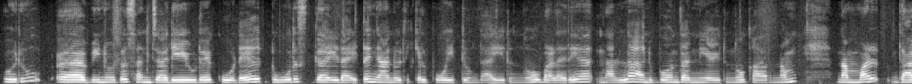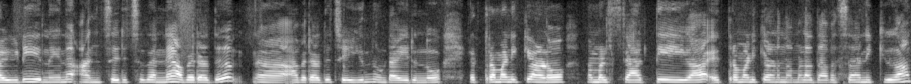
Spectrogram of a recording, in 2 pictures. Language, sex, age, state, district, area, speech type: Malayalam, female, 18-30, Kerala, Wayanad, rural, spontaneous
